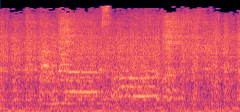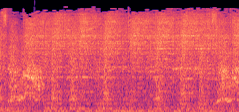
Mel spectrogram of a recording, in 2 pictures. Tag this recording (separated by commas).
Music, Rock music, Punk rock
